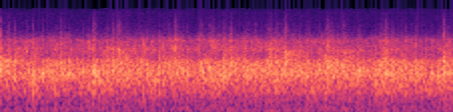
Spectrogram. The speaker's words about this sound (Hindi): तो तालियां बजाना घाटे का सौदा नहीं है।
